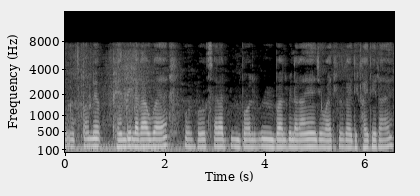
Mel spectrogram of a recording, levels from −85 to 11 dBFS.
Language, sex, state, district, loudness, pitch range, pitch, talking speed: Hindi, male, Jharkhand, Deoghar, -16 LUFS, 145-150 Hz, 145 Hz, 210 wpm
